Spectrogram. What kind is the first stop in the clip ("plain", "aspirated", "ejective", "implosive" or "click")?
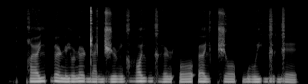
plain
